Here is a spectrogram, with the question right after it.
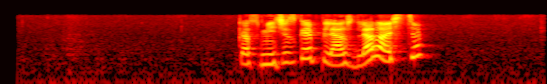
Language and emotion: Russian, positive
